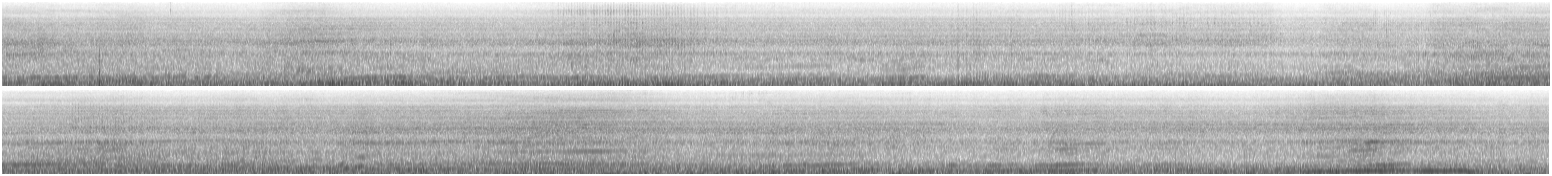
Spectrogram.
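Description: A pack of sport motorcycles running together, several engines revving up and down through the gears at once, their pitches gliding and overlapping over a steady low rush.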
